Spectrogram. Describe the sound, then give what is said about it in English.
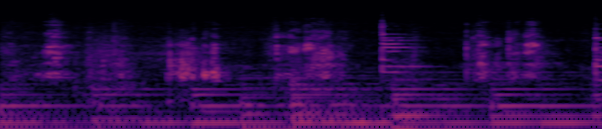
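Stirring kasha coated with egg in a pan: repeated scraping strokes with squeaky, tonal rubbing and a light sizzle, steady and fairly loud throughout, with no voices. “make sure you stir it around and get it all covered. You can see by the color changing when the egg gets the kasha covered.”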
